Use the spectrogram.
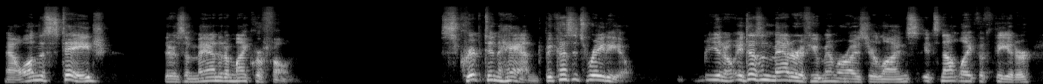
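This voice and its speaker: A man's voice: medium pitch, pushed and bright. A man giving a history talk as presenter, telling it like a story in an emphatic, conversational way. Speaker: presenter, radio show host. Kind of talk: illustrated history talk to an audience.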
